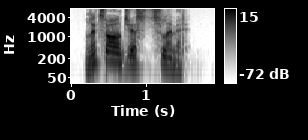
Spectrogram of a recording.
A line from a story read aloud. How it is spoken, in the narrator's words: Thomas spoke evenly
